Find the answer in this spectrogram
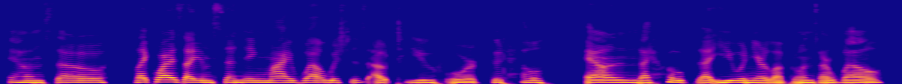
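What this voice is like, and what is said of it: Sick-sounding, strained voice. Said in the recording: “please forgive my voice. I'm getting over a bacterial infection post-COVID.”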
